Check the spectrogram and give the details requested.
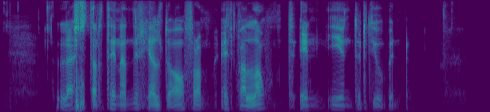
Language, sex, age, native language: Icelandic, male, 20-29, Icelandic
